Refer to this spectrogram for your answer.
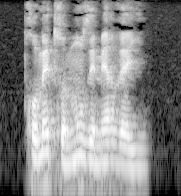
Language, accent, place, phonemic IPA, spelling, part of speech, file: French, France, Lyon, /pʁɔ.mɛ.tʁə mɔ̃.z‿e mɛʁ.vɛj/, promettre monts et merveilles, verb, LL-Q150 (fra)-promettre monts et merveilles.wav
- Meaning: to promise the moon, to promise the earth, to promise the stars (to make promises that are impossible to uphold)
